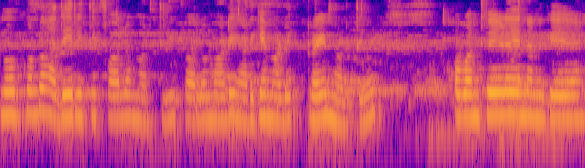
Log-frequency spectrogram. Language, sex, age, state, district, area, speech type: Kannada, female, 18-30, Karnataka, Bellary, rural, spontaneous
